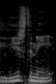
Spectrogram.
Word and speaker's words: listening: E a importância desse listening é tão listening, grande. Listening. Listening. Very good. Esse T é mudo.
